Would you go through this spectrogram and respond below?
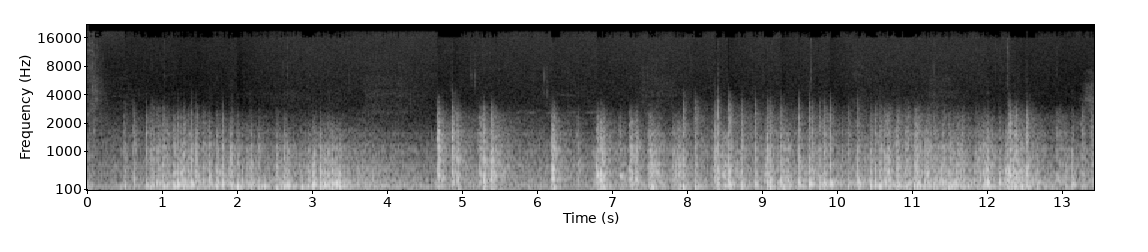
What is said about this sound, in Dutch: Het is vuurwerk, ontdekte Sissy Caffrey.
